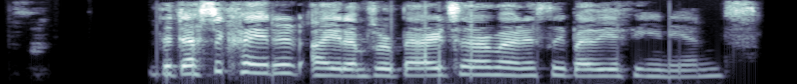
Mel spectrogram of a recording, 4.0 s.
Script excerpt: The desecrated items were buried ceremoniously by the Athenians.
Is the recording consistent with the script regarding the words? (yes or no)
yes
